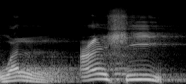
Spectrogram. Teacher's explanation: masuk pada huruf ya yang bertasdid tanpa ditekan lama-lama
